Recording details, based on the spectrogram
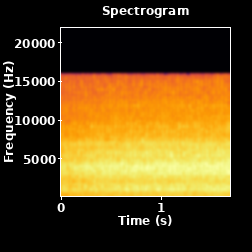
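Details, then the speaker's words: Troy-Bilt TB130 mower with a Honda GCV160 engine converted from auto choke to manual choke, choke now off and at full mowing speed; steady even high-speed drone, no surging or misfires, normal full-throttle run. "let's lay off now we're at a choke now we're at full mowing speed now can we idle this"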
